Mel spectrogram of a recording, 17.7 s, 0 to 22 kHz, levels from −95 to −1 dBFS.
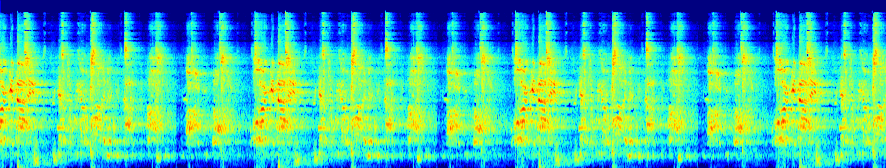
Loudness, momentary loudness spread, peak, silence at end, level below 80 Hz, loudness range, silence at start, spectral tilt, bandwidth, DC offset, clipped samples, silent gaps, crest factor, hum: -19 LUFS; 15 LU; -2 dBFS; 0 s; -58 dBFS; 5 LU; 0 s; 1.5 dB/octave; 16 kHz; under 0.1%; under 0.1%; none; 20 dB; none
